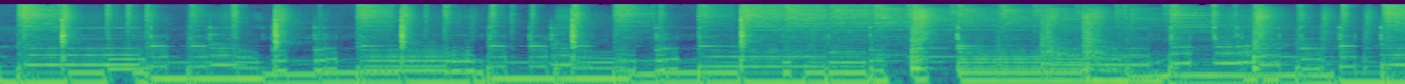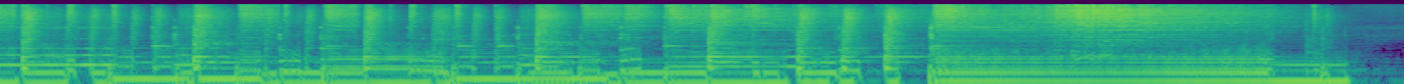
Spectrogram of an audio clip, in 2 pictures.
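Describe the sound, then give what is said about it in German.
Music plays continuously for about twenty seconds at the Kulturpalast in Dresden, loud and full, with a steady bass line, repeating rhythmic patterns and bright percussion, briefly dipping at a couple of pauses, with no voices over it. “ich denke, weil die Musik so schön ist und noch keine zehn Minuten um sind, können wir noch mal was hören.”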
